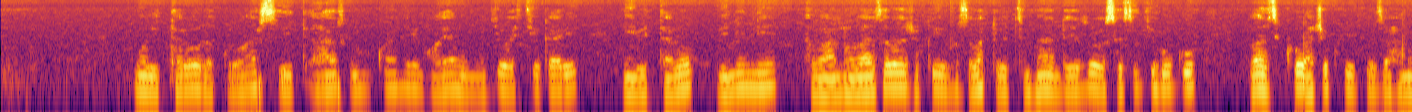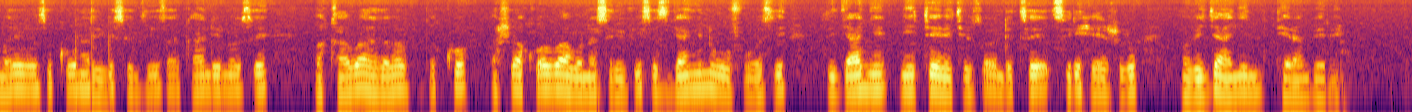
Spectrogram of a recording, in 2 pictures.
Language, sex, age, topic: Kinyarwanda, male, 18-24, health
